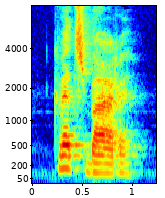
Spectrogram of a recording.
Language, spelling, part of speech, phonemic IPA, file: Dutch, kwetsbare, adjective / noun, /ˈkwɛtsbarə/, Nl-kwetsbare.ogg
- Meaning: inflection of kwetsbaar: 1. masculine/feminine singular attributive 2. definite neuter singular attributive 3. plural attributive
